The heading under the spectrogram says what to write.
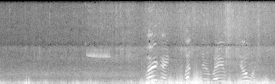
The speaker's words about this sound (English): Look at it. It's making waves on the water. See? Yeah. Oh, it's nice out here. The wind. Oh, hear the waves.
